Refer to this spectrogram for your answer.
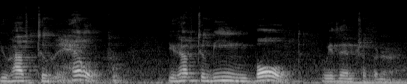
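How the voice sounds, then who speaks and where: A man speaks with a Chilean Spanish accent at a moderate pace. Audible room echo surrounds him. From Chile (Santiago). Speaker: venture capital investor. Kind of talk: fireside chat interview. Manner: halting, with false starts.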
